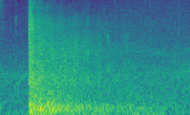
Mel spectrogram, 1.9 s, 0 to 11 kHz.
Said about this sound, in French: À 14h50, deux détonations font trembler la ville.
